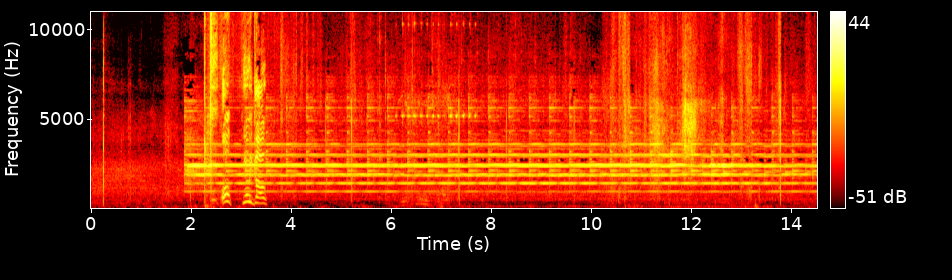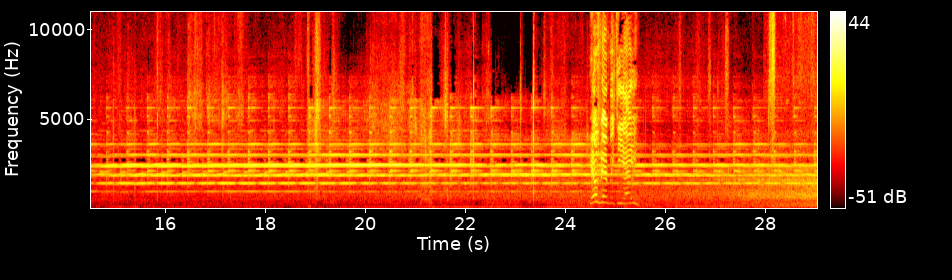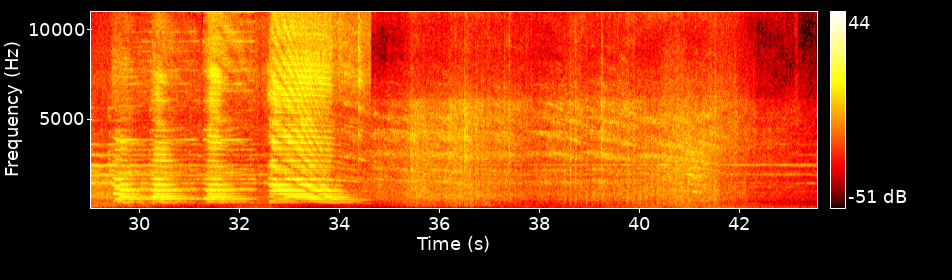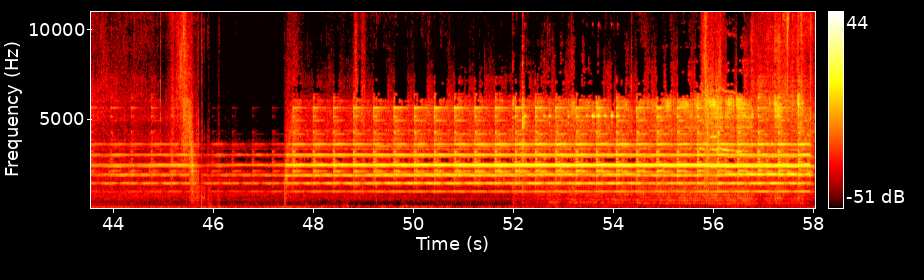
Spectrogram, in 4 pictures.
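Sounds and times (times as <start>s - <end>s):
train rumbling past: 0.0s - 58.0s
crossing signal bell ringing: 1.8s - 58.0s
train horn blasts: 29.4s - 34.6s.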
